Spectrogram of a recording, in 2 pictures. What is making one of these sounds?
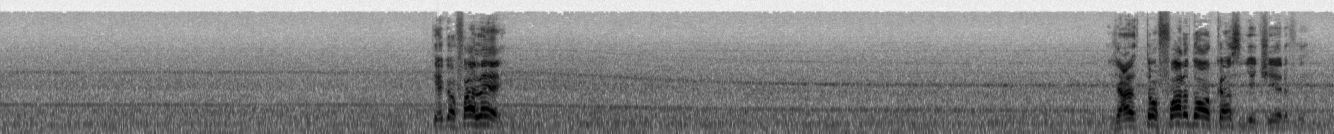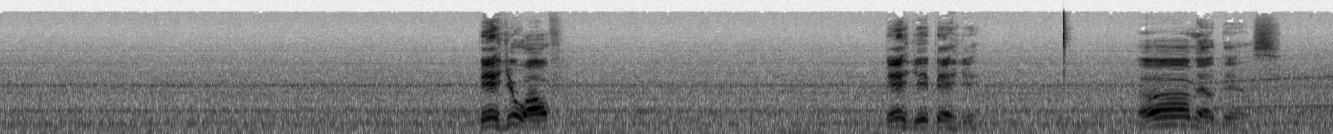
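A jet fighter's engine whines from inside the cockpit, dipping a little in pitch and then holding.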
